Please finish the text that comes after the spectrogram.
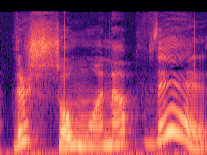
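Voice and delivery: a touch of fright, drawn out; mildly frightened Baby Bear. A narrator's reading. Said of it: "rather frightened".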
